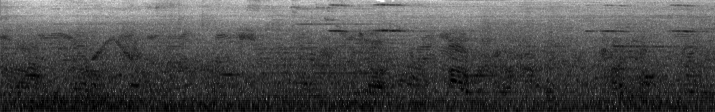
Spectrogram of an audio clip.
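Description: Men and women chatter nearby in a passing crowd.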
